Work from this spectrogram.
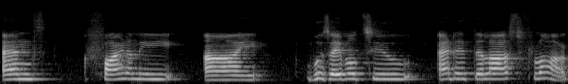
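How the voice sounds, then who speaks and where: A woman speaks very slowly in a high, bright, sharp voice with flat, monotone intonation, and the room echo is audible. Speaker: travel vlogger. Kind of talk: casual vlog talk to camera.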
